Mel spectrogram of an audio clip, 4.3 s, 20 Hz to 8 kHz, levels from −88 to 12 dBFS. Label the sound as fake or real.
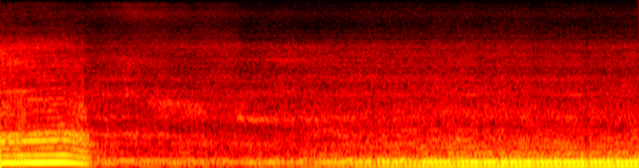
fake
